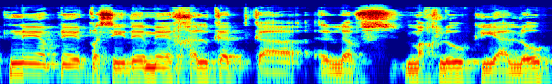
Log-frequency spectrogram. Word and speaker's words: خَلقَت: کا مفہوم الگ ہے۔ خلقت یعنی خے پر زبر کے ساتھ کے معنی ہیں مخلوق، لوگ۔ غالب نے اپنے ایک قصیدے میں خلقت کا لفظ مخلوق یا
